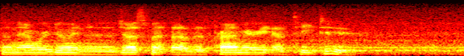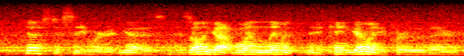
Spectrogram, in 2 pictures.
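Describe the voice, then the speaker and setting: Guy doing a slow unscripted bench demo, thinking out loud, mic a bit far off, faint noise behind him. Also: medium pitch. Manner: halting, thinking aloud while working. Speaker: radio restoration hobbyist, demonstrator. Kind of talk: unscripted hands-on bench demonstration.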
